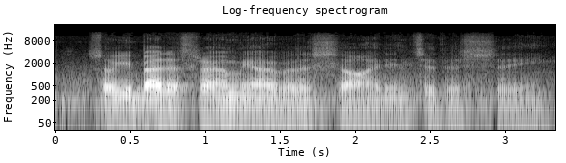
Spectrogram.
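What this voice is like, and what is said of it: Gloomy Eeyore cartoon voice. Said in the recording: “That's my best Eeyore accent.”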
